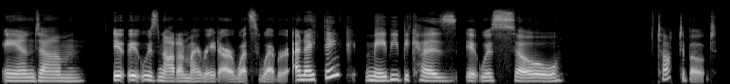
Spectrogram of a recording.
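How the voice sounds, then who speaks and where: A woman's voice: low-pitched, animated, a little slow, no echo, studio quality. A woman from Alberta, Canada, chatting as a guest in an interview, laughing often and talking with lots of fillers. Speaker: podcast guest. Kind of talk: casual interview chat.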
